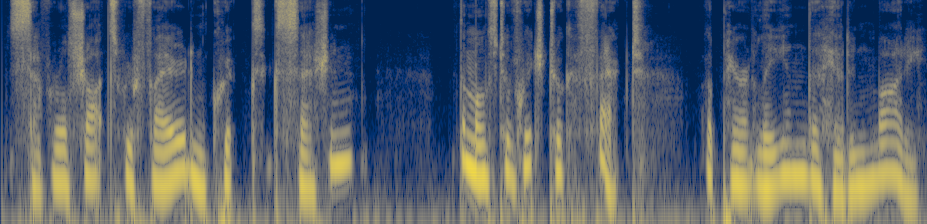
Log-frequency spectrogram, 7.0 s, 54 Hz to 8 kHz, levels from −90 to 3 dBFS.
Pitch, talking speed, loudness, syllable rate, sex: 150 Hz, 165 wpm, -17 LUFS, 5.4 syllables/s, male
